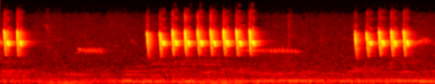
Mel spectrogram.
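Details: Bar-winged prinia ('ciblek kristal') singing in 'tembakan' style for training contest birds: a short chip run, a faint thin whistle, then a run of about nine sharp high chips and a final quick burst, over a soft low hum.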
